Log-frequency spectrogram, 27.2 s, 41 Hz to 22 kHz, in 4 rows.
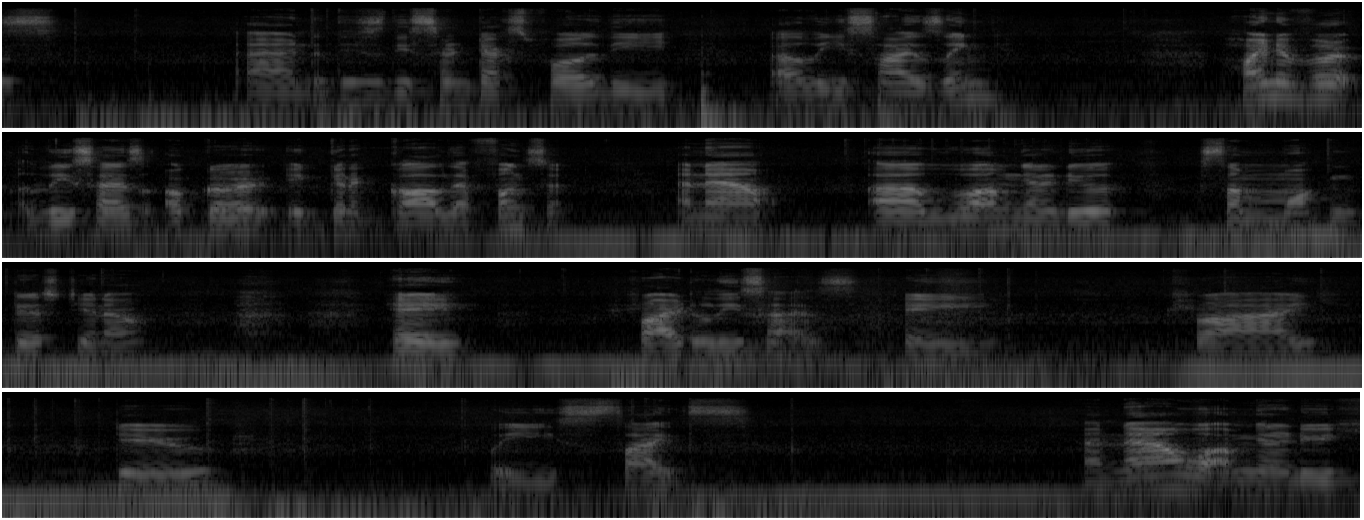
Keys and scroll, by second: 1.5 Return, 3.0 Right, 3.5 Right, 4.1 Left, 4.6 BackSpace, 4.8 BackSpace, 5.6 BackSpace, 11.0-12.3 typing, 13.4 BackSpace, 13.6 BackSpace, 14.1 BackSpace, 15.6 typing, 16.6-24.8 typing.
